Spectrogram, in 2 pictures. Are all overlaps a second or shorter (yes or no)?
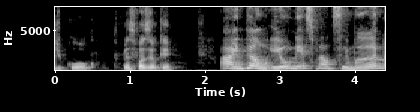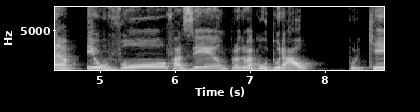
yes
